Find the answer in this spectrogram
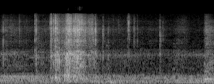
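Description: A short rustle about half a second in, with a few small clicks, over a faint steady low hum.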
